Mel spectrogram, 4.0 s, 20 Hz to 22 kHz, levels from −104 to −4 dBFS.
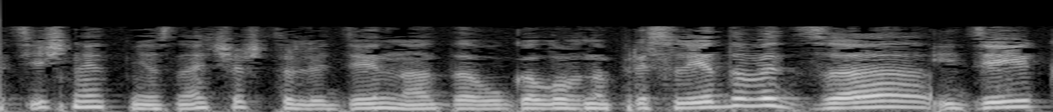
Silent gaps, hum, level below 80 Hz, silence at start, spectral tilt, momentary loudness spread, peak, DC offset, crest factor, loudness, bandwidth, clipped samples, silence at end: none; none; -54 dBFS; 0 s; -6 dB/octave; 6 LU; -12 dBFS; under 0.1%; 16 dB; -28 LUFS; 8.8 kHz; under 0.1%; 0.05 s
